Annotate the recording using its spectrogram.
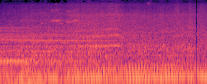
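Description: Busy street noise with a small motorcycle engine running as the bike rides slowly along the lane.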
